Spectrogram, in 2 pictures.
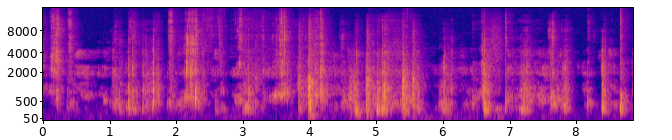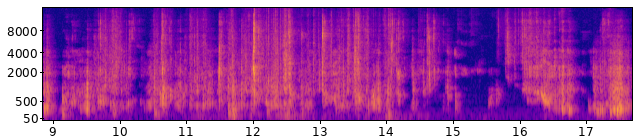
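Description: Close-up mouth sounds of a man chewing and biting crunchy food, with irregular crunches several times a second.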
